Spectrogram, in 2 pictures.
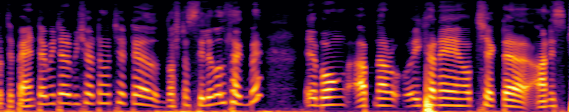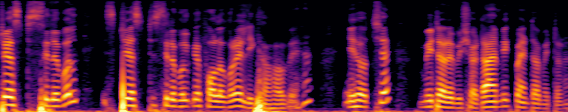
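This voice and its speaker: High-voiced male literature lecturer. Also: smooth, no echo, rough recording. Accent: Bangladeshi Bengali. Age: young adult. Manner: explanatory, with frequent fillers and self-corrections.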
